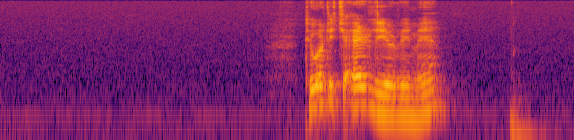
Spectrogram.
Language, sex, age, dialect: Faroese, male, 61+, Suðurstreymoy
